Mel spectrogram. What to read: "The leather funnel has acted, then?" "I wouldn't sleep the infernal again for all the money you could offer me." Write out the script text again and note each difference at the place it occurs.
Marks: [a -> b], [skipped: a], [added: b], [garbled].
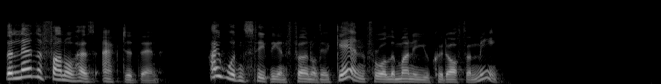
"The leather funnel has acted, then?" "I wouldn't sleep the infernal again for all the money you could offer me."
